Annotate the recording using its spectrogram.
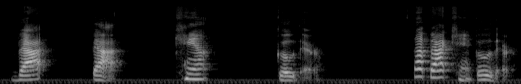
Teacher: we actually have three stop t's in this sentence that bat can't go there that bat can't go there but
